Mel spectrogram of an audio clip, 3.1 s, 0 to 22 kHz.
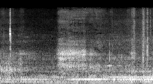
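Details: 1994 BMW 525i E34 touring just after a Bosch fuel pump replacement: a smooth, even idle with a low steady hum and no ticks, misses or pump whine; the new pump is barely audible and the engine runs healthy.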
